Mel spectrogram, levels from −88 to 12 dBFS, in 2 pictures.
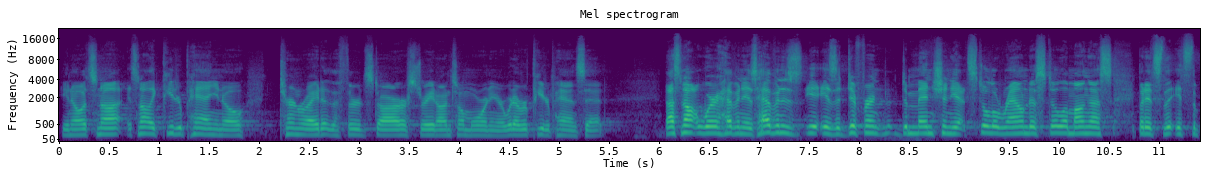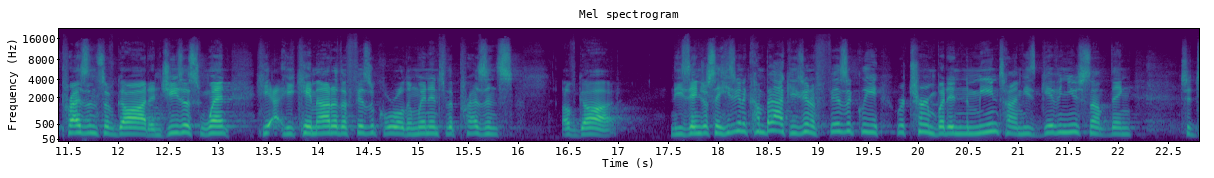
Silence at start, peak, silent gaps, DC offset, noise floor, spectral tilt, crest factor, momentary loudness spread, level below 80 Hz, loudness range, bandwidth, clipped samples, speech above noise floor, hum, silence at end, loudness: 0.05 s; -2 dBFS; none; under 0.1%; -61 dBFS; -2.5 dB/octave; 24 dB; 10 LU; -84 dBFS; 5 LU; 18 kHz; under 0.1%; 35 dB; none; 0 s; -25 LUFS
